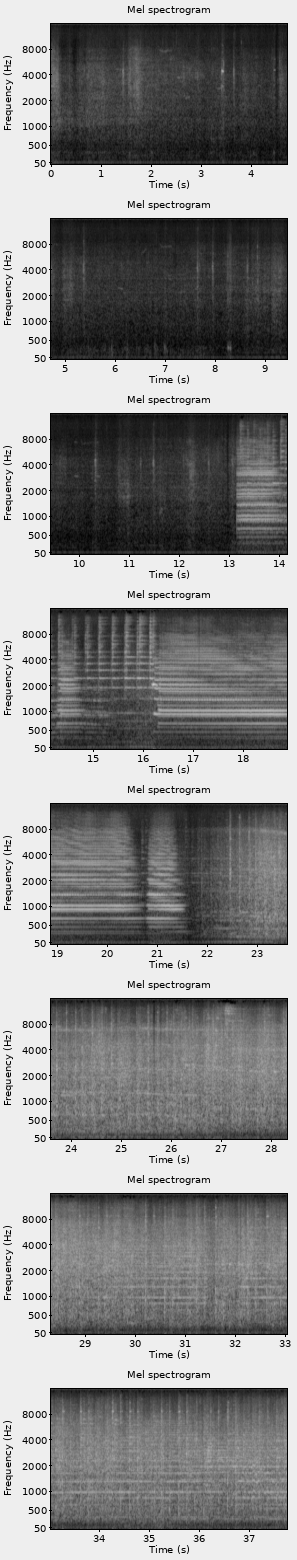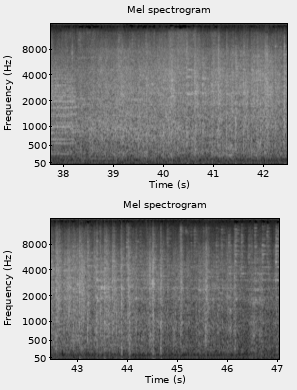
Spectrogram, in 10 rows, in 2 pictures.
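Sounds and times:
locomotive engines rumbling: 0.0s - 47.0s
locomotive air horn blasts: 13.2s - 15.1s, 16.2s - 21.7s, 30.0s - 31.4s, 32.1s - 38.4s
train cars clattering over rails: 13.2s - 16.5s, 21.6s - 47.0s.

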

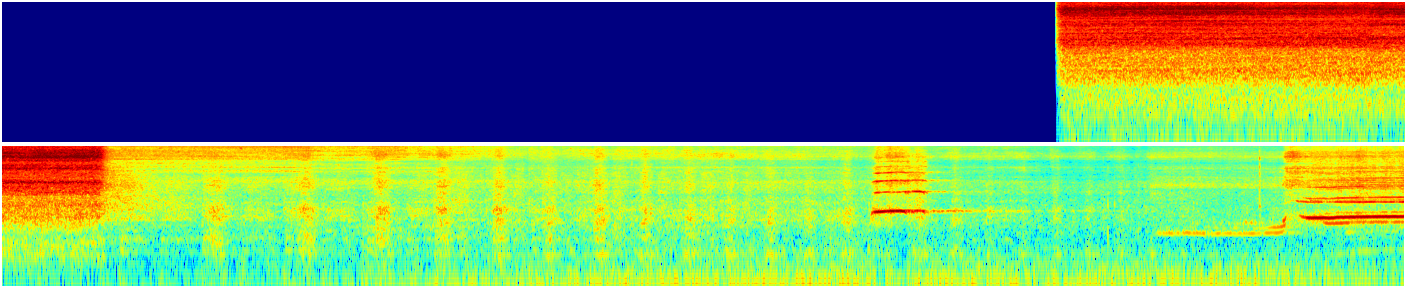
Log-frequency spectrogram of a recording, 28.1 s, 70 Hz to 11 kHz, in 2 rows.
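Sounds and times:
high steam whistle: 10.6s - 15.7s, 22.7s - 23.9s, 25.5s - 28.0s
steam hissing: 10.6s - 28.0s
steam locomotive chuffing: 10.6s - 28.0s.

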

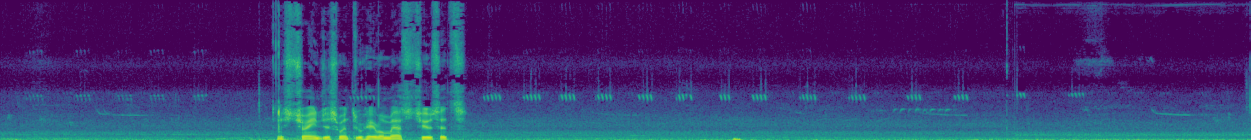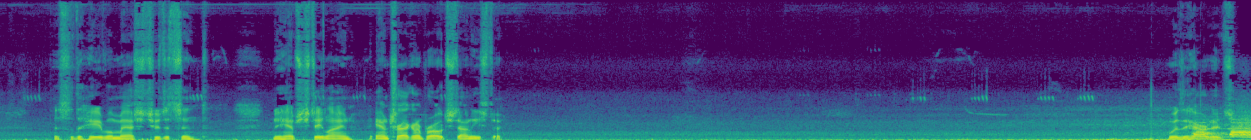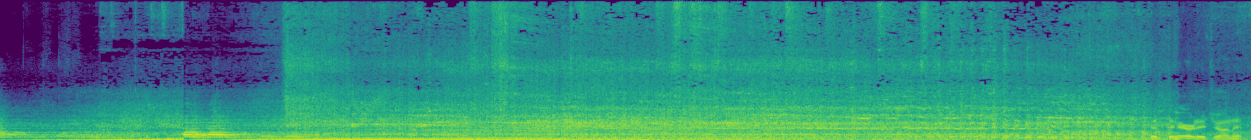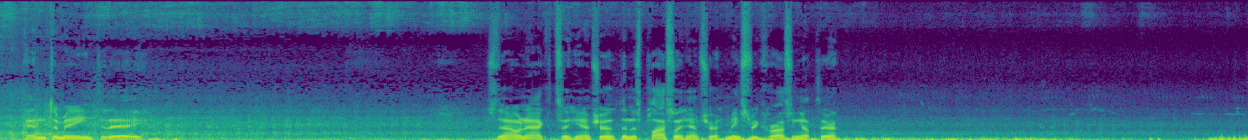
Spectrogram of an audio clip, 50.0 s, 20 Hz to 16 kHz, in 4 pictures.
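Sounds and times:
insect chirping: 0.0s - 2.2s, 4.8s - 13.0s, 20.4s - 23.6s
diesel locomotive rumbling: 0.0s - 50.0s
locomotive horn toot: 24.4s - 29.7s
train wheels on rails: 25.4s - 43.1s.

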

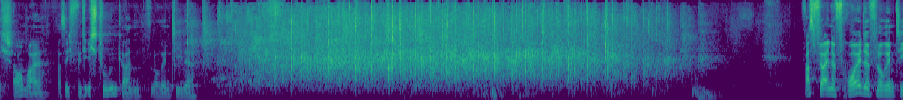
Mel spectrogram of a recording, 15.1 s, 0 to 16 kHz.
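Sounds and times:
small audience applauding: 3.1s - 12.1s.

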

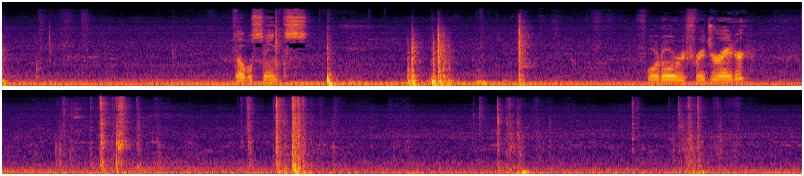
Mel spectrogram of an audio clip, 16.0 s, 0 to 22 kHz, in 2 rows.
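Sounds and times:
steady low hum: 0.0s - 16.0s
refrigerator door clicks and knocks: 10.7s - 11.3s.

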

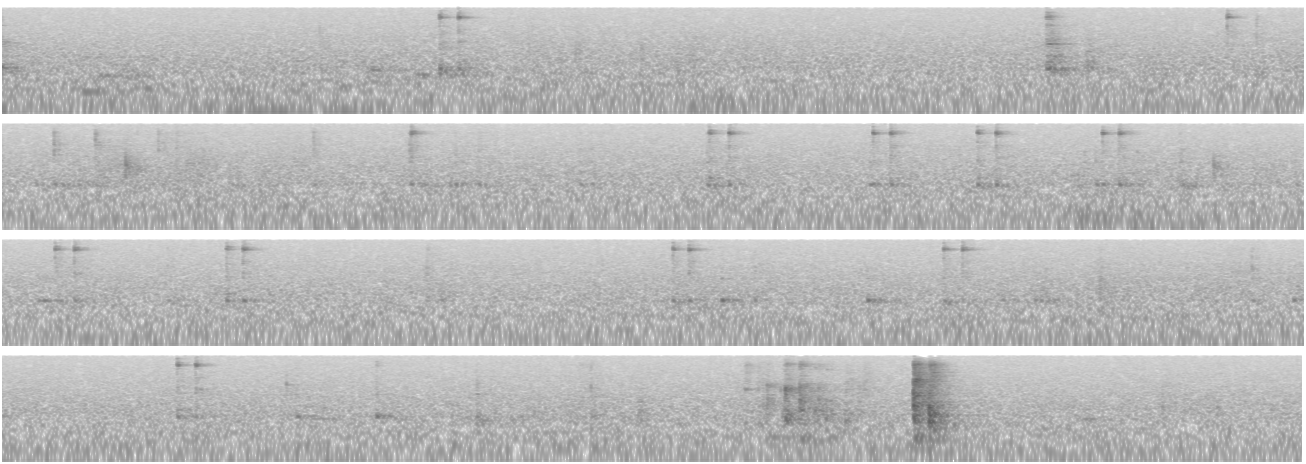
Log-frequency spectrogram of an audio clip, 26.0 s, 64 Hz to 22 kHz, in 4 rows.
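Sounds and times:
computer mouse clicking: 1.6s - 2.4s, 6.1s - 7.4s, 8.0s - 13.5s, 14.1s - 14.4s, 16.4s - 18.1s, 20.4s - 22.6s.

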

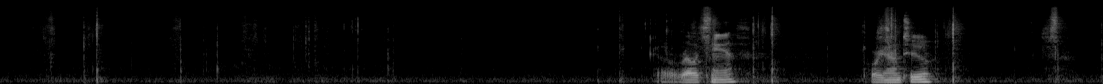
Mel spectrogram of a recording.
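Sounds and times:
trading cards handled: 0.4s - 4.0s, 5.9s - 10.8s.

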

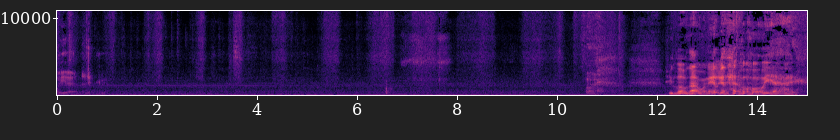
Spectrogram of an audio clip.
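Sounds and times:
brush swishing through fur: 1.0s - 10.7s.

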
